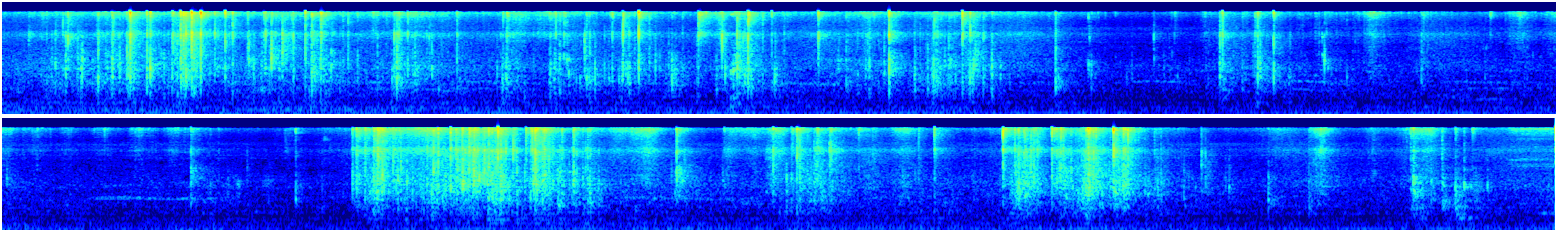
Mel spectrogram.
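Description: Granulated sugar poured onto grated coconut in a wok: a crackly, rustling patter in spells. It is busiest in the first few seconds and again around ten and thirteen seconds in.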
